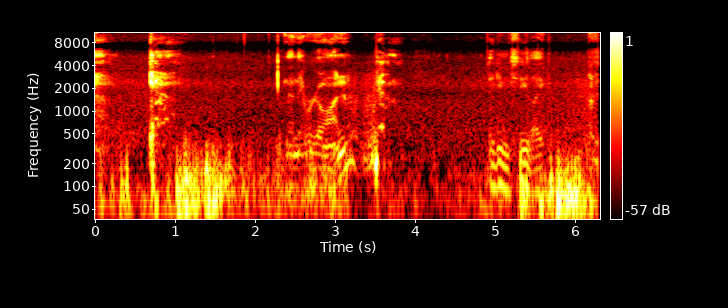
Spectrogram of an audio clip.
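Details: A few short, sharp coughs outdoors, with brief voice sounds and low background rumble.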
